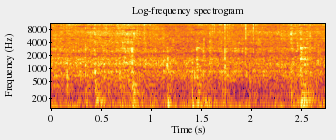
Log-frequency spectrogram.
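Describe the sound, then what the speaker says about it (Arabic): Green beans being stirred as they fry in olive oil, giving a steady, soft sizzle with faint scraping from the stirring throughout, fairly quiet and without voices. "اعطيها تقليبتين ثلاثة حتى تتشبع من زيت الزيتون"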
